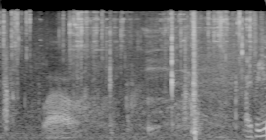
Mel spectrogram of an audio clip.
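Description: A bunch of keys jangling and clinking in a series of short metallic clicks, with a single sharp knock about three seconds in.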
